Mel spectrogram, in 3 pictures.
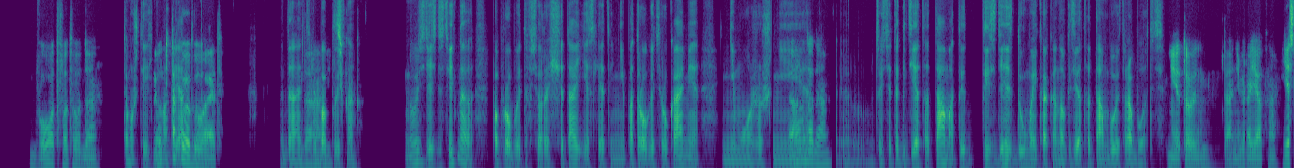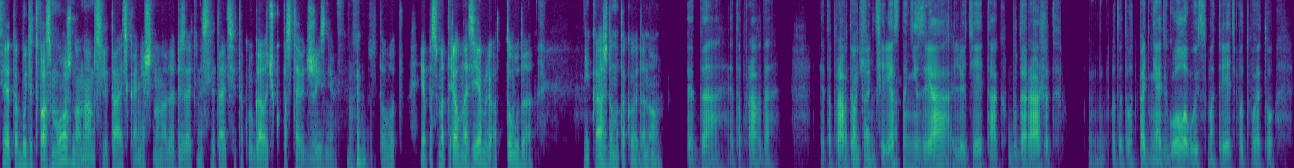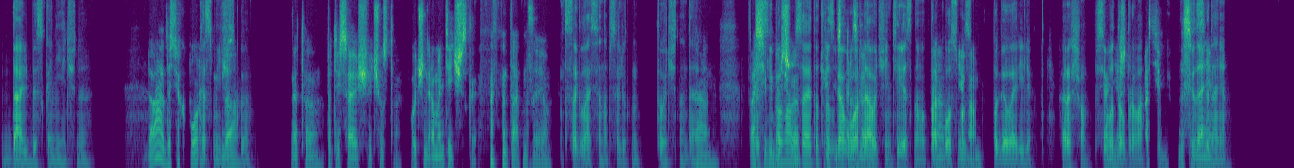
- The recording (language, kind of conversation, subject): Russian, unstructured, Почему люди изучают космос и что это им даёт?
- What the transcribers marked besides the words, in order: chuckle; chuckle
